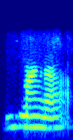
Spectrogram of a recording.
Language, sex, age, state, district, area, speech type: Tamil, female, 60+, Tamil Nadu, Erode, rural, conversation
